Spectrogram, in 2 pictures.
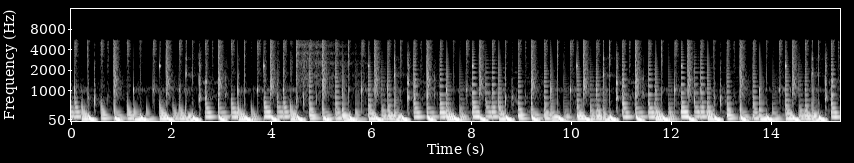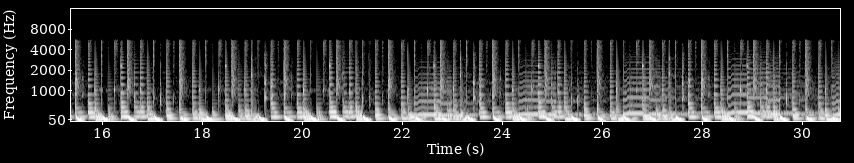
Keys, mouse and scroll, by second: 3.7 click, 4.9 click, 7.1 scroll up 1, 8.2 click, 9.8-10.1 scroll down 2, 11.1 click, 12.6 click, 12.7 click, 13.4-14.7 scroll down 2, 14.9 click, 15.5 scroll up 1, 15.8 click, 15.9 click, 18.7 Return, 20.2 click, 20.3 click, 21.8 click, 21.8 click, 23.0 click, 24.8 click, 24.8 click, 25.3 scroll down 2, 26.9 click, 26.9 scroll down 1, 29.6 scroll up 1, 30.2-30.7 scroll up 1.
